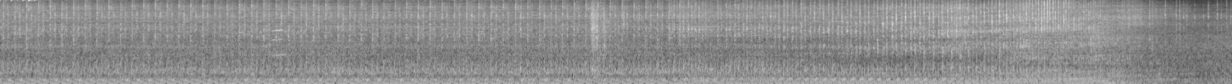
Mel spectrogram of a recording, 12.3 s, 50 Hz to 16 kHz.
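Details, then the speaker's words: 2010 Harley-Davidson Dyna Wide Glide, fuel-injected V-twin: steady, lumpy potato-potato idle at about three pulses a second with no knocks or misses, with the fuel injector audible. Normal, healthy idle. "Love these fuel injected bikes. They're so easy. You can hear the fuel injector do its thing, and"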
